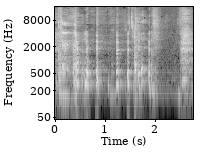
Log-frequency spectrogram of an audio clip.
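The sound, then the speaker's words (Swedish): A sputtering coughing fit from someone who choked while laughing, a rapid series of harsh, uneven coughs and gasps, ending in a long wheezy breath. “Förlåt, jag satt i halsen. Det var inte hostan.”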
